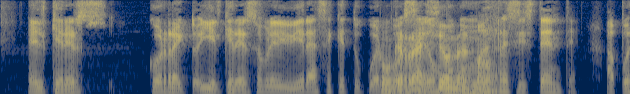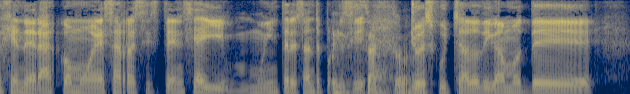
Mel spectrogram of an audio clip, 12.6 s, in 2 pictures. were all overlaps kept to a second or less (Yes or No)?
No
